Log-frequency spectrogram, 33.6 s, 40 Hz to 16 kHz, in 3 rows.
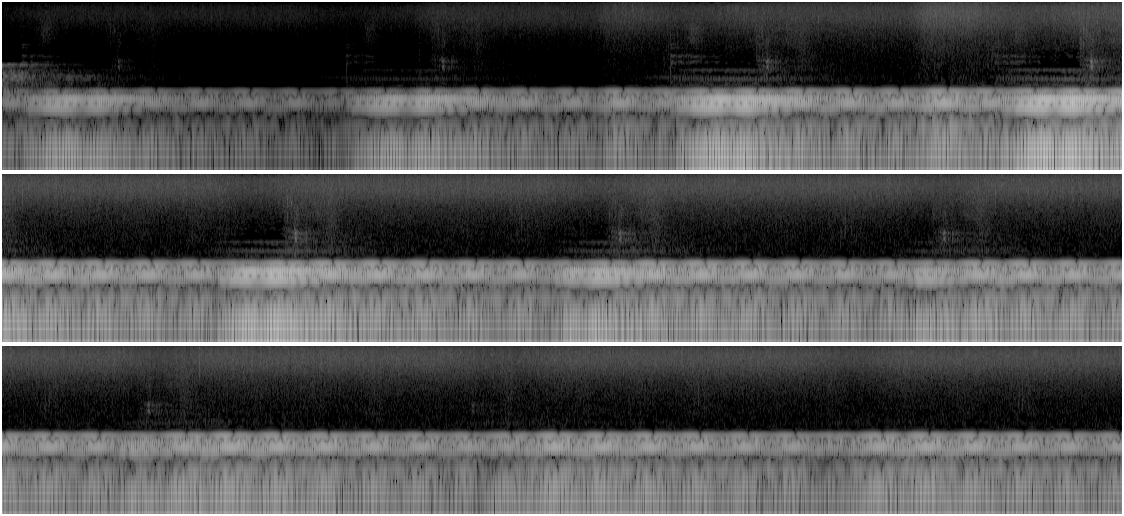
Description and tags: pad 001 fatatmo
deep pad sound
dub, echo, experimental, pad, reaktor, sounddesign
